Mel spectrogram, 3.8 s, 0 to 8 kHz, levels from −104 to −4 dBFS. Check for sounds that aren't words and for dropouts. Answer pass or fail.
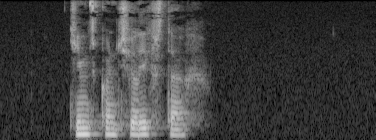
pass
